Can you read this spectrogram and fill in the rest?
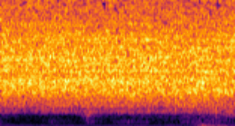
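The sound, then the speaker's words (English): An apartment radiator's steam release valve hisses as it releases built-up steam and hot water pressure, in a steady, airy stream that doesn't let up, fairly soft, with a faint low hum underneath and a brief dull bump near the end. “it takes a while for the steam valve to stop doing its thing”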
